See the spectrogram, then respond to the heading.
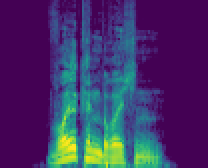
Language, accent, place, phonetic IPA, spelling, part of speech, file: German, Germany, Berlin, [ˈvɔlkn̩ˌbʁʏçn̩], Wolkenbrüchen, noun, De-Wolkenbrüchen.ogg
- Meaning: dative plural of Wolkenbruch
